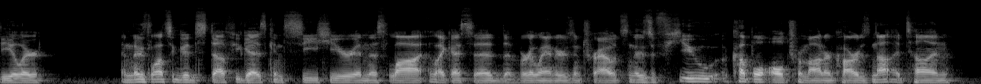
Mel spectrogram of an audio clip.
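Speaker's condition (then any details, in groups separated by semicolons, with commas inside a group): No condition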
